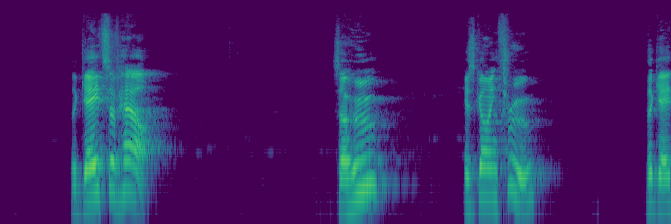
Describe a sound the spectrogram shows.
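A middle-aged man speaks calmly into a microphone in phrases separated by pauses.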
